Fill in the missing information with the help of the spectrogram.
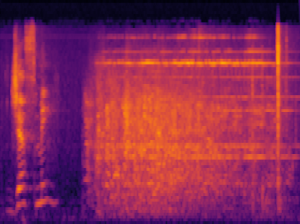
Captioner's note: phone ringing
